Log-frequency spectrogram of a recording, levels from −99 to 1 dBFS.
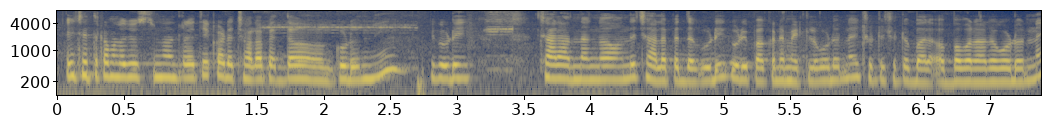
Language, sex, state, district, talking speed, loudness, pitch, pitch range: Telugu, female, Andhra Pradesh, Srikakulam, 210 wpm, -21 LUFS, 230 Hz, 215-250 Hz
